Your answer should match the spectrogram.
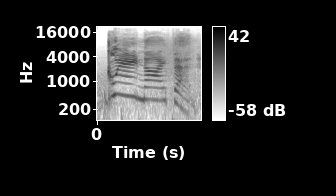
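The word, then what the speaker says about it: Guinaifen: an authentic Ceno name based on the pronunciation gu NY Fen gu means finewood NY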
